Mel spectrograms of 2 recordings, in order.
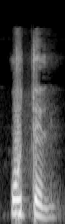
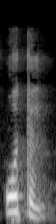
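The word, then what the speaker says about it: hôtel: Then another example, hotel, and we pronounce it as hotel. So it is hotel. Okay? Because again, H is silent in this word.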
